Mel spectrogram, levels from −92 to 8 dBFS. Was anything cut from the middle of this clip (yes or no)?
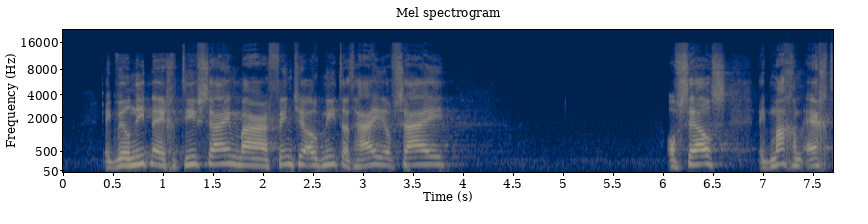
no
